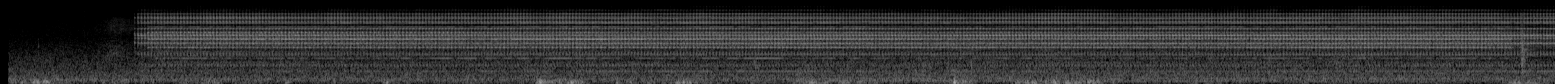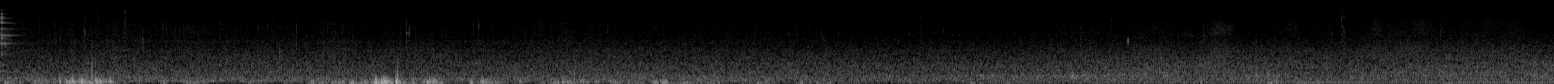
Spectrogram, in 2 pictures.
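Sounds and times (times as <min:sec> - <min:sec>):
level crossing bells ringing: 0:01.4 - 0:15.8.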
